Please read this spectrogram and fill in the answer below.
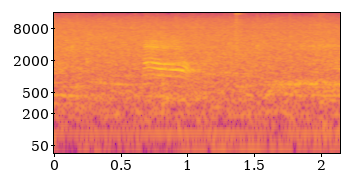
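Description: Murmur of people's voices, with one short high-pitched call, somewhat like a crow's caw, a little before the middle.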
